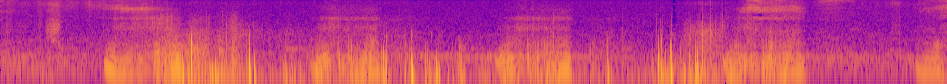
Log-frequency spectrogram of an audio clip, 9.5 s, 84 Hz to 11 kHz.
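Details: 10-week-old Olde English Bulldogge puppy sleeping: rough, rattling snores, about four noisy breaths in under ten seconds with snorting catches and brief quiet gaps; snoring.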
